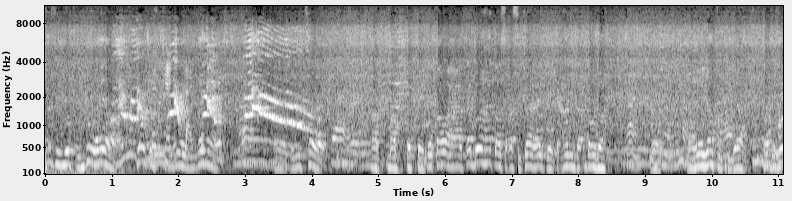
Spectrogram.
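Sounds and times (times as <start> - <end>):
people talking: 0.0 - 11.0
child's voice: 0.9 - 4.2.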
